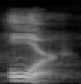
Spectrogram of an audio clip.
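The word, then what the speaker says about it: עור: for light is or but with the other letter one of them is ayan rash and the other one is Allah fresh but they're pronounced very similarly and so there's kind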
